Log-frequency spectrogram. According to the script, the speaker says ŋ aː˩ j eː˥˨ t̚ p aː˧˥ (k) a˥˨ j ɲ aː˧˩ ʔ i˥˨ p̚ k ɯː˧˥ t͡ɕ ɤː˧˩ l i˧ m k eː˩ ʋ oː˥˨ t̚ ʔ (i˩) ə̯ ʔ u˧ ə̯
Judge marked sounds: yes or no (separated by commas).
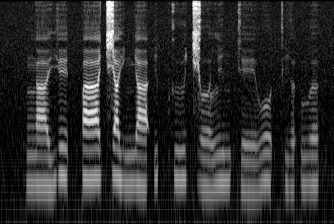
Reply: no, no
